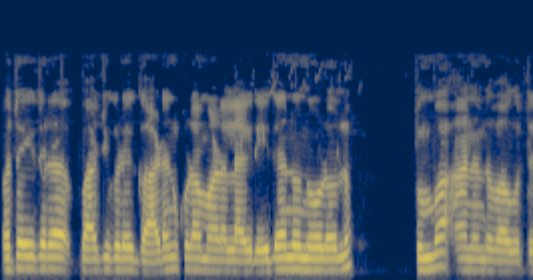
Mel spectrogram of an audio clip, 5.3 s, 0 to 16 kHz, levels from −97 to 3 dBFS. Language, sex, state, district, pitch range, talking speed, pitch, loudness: Kannada, male, Karnataka, Bijapur, 135-155 Hz, 135 wpm, 145 Hz, -17 LUFS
